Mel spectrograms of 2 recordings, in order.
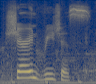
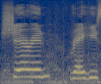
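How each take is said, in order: First: The name is said with the local pronunciation. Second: The name is said with a Filipino pronunciation. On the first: "But here, like" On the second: "in the Philippines. That's how they pronounce it"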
